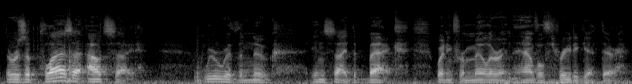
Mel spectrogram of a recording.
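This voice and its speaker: A man's voice: sits low, normal speed, a little mellow, slight background noise, lightly acted. An actor playing a weary, defiant army sergeant who pleads his case in a terse, urgent, exasperated way in a video game. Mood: grim, subdued. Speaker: soldier under interrogation. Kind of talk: dramatic video game acting.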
